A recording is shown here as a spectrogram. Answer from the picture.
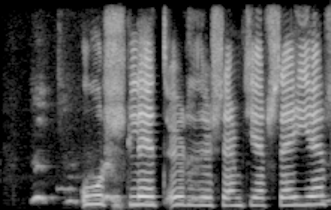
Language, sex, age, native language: Icelandic, female, 7, Icelandic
